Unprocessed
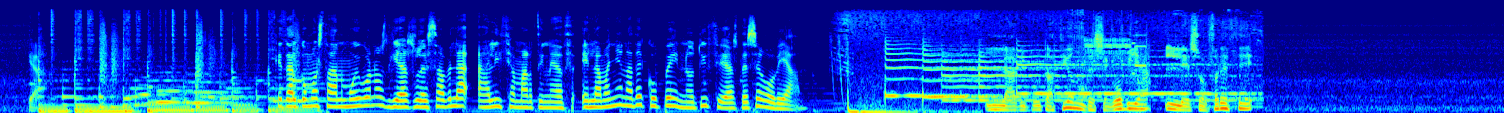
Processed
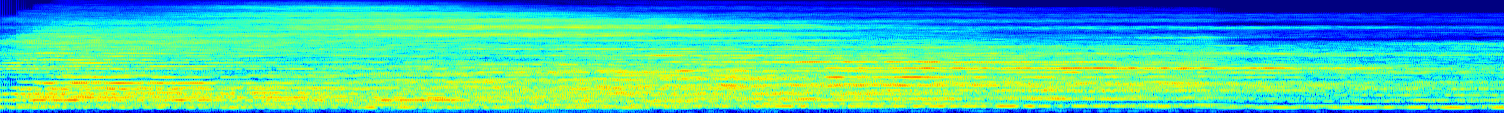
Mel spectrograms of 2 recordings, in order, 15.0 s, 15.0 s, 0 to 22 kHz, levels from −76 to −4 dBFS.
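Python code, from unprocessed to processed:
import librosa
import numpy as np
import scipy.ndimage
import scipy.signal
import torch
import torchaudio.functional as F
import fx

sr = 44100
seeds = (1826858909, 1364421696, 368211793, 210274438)

p1 = fx.paulstretch(x, sr, seeds[0], factor=18.0, window_s=0.5, from_s=4.02)
p2 = fx.echo_pitch(p1, sr, ms=165, semitones=4, count=3, db_per_echo=-3.0)
p3 = fx.tilt_shelf(p2, sr, db=-6.5, hz=1400.0)
y = p3 + fx.room_flutter(p3, sr, wall_m=4.0, rt60_s=1.2, dry=0)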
